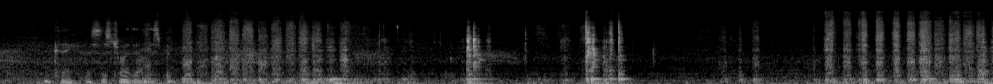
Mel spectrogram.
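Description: A knife slices through soft fruit.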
